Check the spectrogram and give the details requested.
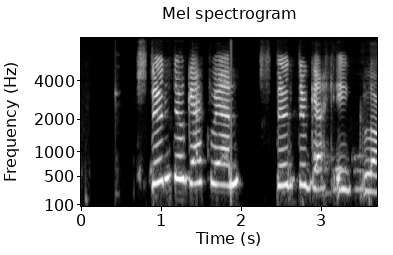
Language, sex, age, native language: Icelandic, female, 8, Icelandic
